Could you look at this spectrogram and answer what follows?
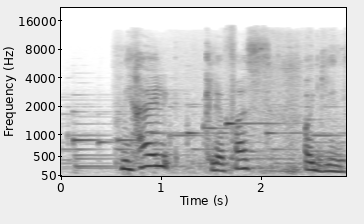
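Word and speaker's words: Michał Kleofas Ogiński: Михал Клеофас Огинский. Михал Клеофас Огинский. Как это звучит по- польски.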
